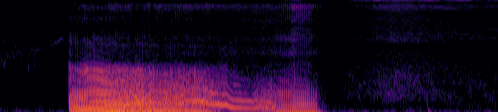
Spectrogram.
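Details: Pug sleeping indoors, snoring and snuffling: one long rough, rumbling snore lasting about two seconds, steady then fading, ending abruptly, followed by quiet breathing.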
